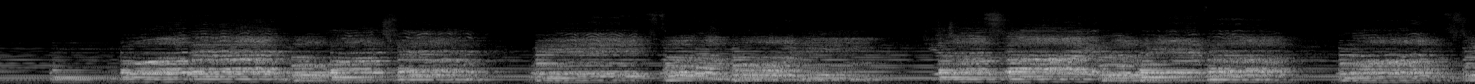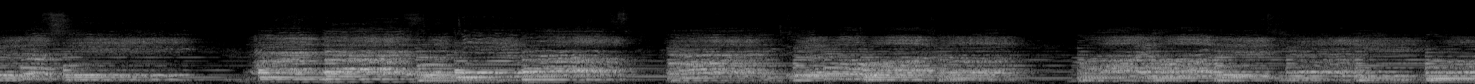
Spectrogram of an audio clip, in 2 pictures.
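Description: Church choir singing in phrases of a few seconds each, with short pauses between them.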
